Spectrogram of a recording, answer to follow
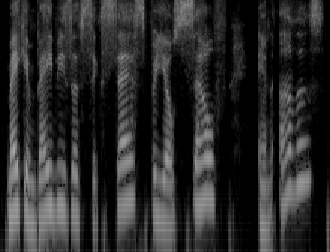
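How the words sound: It is said in a sultry, seductive voice.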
